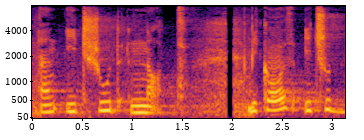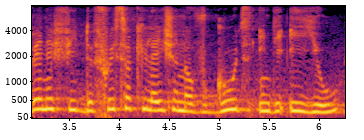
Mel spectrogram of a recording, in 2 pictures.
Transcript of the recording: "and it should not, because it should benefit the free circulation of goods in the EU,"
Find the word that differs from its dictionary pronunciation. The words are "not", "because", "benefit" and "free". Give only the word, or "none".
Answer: none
